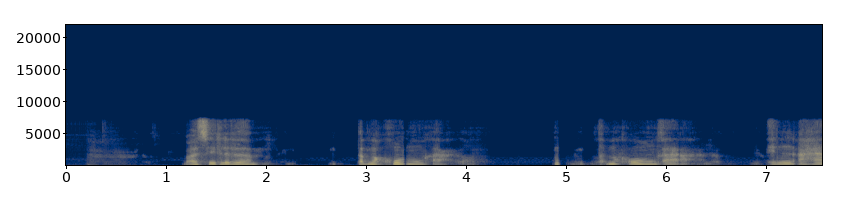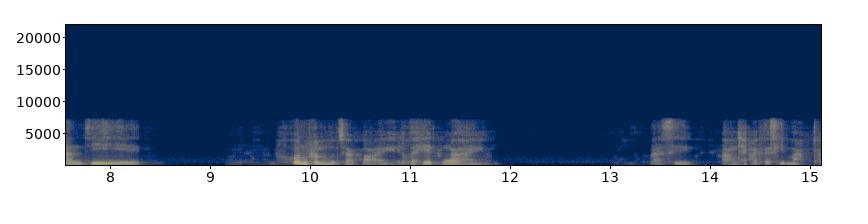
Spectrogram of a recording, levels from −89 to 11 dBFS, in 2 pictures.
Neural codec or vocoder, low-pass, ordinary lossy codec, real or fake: codec, 16 kHz in and 24 kHz out, 0.6 kbps, FocalCodec, streaming, 2048 codes; 7.2 kHz; none; fake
